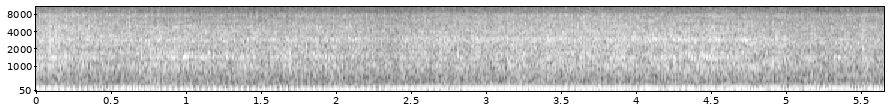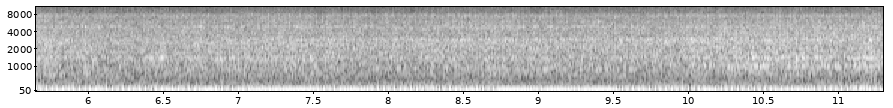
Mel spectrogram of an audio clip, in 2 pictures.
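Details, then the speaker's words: Buick GS after a Big 3 power and ground wiring upgrade, started in the rain with the A/C off, showing 14.4 volts. A deep, even idle with a steady low rumble and no knocks, misses or hunting, a normal idle. "Start it up. As y'all can see, we have 14.4 volts."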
